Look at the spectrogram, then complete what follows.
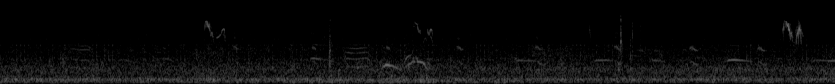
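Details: White wagtail at IJmuiden, Netherlands, on March 20, 2011, giving three brief, high, sharp two-note chirps spaced a few seconds apart over a steady low rumble, with faint lower notes from other birds.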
